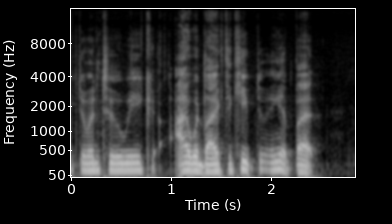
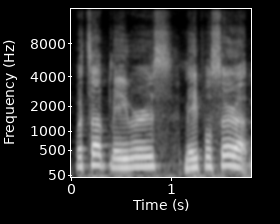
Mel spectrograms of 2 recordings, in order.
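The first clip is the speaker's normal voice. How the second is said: mock Canadian accent; 6 semitones higher, 4 dB louder than usual. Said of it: "trying to speak in all of these languages".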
